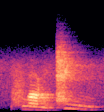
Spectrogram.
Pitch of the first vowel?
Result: falling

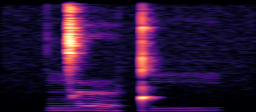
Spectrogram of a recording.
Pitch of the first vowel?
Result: falling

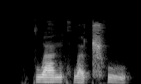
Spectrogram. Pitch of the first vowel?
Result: high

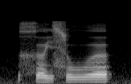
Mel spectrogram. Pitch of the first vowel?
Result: low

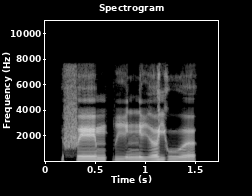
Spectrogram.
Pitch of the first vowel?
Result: rising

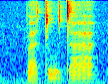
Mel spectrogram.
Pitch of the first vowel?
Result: low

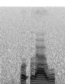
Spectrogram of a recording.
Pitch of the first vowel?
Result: high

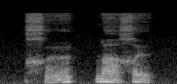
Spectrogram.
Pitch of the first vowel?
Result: rising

